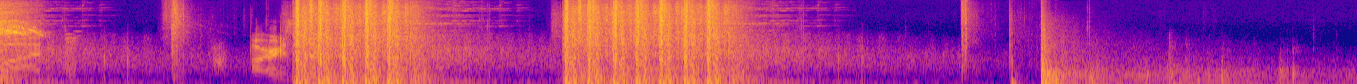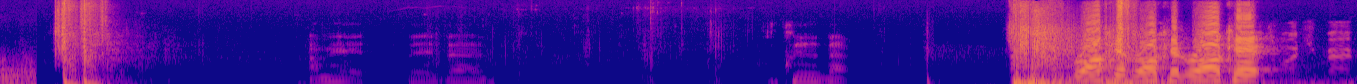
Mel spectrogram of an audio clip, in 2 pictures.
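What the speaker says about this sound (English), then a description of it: "I'm gonna be utilizing this Dishka over here. This is not a shielded Dishka" Heavy DShK machine gun firing in the shooter game Squad, loud sustained bursts near the listener with scattered single shots and distant gunfire, a quiet gap, then another long burst near the end.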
